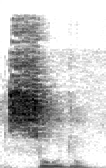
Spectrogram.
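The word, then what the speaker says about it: pseudo: a non-specific is called sudo and remember p is silent doctor why God makes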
